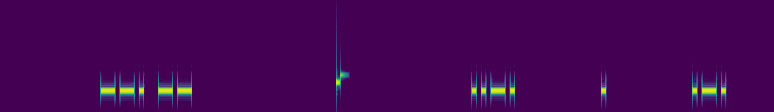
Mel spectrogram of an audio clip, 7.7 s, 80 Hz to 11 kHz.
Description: Morse code, heard as a keyed tone, about 25 wpm, spaced as for 11 wpm, 700 Hz. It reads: GM FER
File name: Top 20 QSO Elements - 6x Character Spacing - 25wpm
